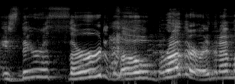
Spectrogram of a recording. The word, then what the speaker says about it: Lowe: a Tampa Bay Ray, last name Lowe, pronounced Lowe, and his wife going through this fertility journey, and they had a baby, and it was beautiful.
